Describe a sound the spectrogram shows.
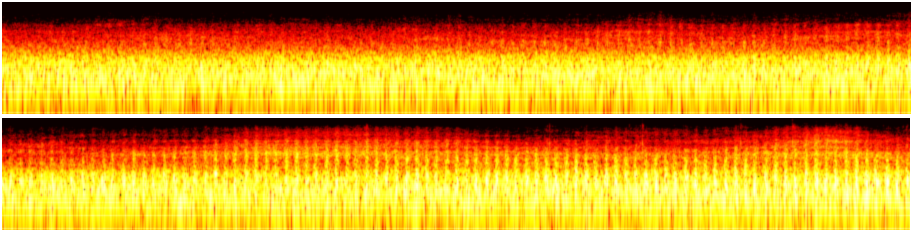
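A steam locomotive chuffs rhythmically in the distance, growing louder as it approaches.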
